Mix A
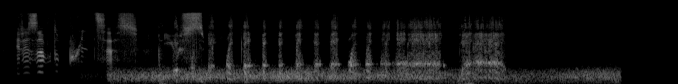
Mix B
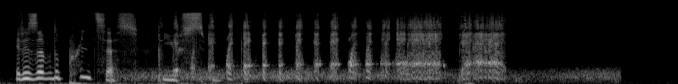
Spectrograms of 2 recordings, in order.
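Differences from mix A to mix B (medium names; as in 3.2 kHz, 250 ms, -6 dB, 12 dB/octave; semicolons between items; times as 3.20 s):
speech: remove Chebyshev high-pass 1.2 kHz, order 4; second sound +7.0 dB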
